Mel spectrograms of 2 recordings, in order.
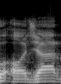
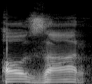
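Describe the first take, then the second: First: औजार with a j sound in the middle; wrong pronunciation. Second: औजार with a buzzing z, "au-zaar"; correct pronunciation. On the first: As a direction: say औजार as "au-jaar", j instead of z. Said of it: "उसको औजार ना बोलें". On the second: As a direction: say औजार with z in place of j. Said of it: "इसका सही तलफ़ुज़ है". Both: Shown as a demonstration.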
